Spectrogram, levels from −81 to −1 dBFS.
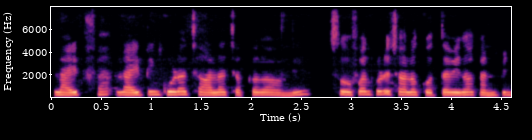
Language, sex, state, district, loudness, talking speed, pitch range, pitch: Telugu, female, Telangana, Karimnagar, -21 LUFS, 155 wpm, 225-255 Hz, 230 Hz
